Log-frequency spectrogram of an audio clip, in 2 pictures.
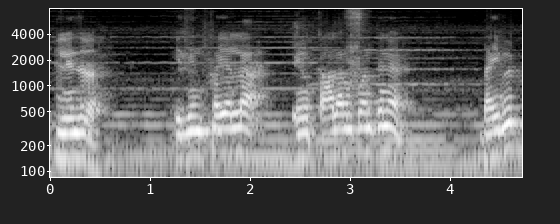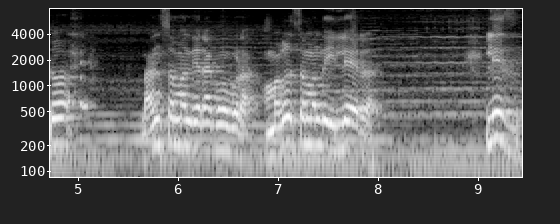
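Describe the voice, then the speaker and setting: A man plays a remorseful husband in a village comedy skit, speaking with a North Karnataka accent. He pleads and placates in a quick, fairly high voice. The room is echoey, and music plays clearly behind him. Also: steady tone, natural voice. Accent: North Karnataka Kannada. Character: remorseful husband begging his wife to stay.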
